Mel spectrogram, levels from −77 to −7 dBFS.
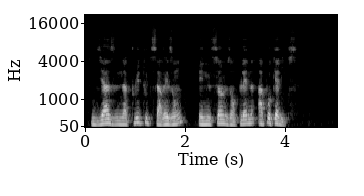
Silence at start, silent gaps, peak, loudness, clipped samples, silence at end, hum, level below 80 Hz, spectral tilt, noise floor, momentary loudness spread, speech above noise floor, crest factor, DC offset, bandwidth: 0.15 s; none; -12 dBFS; -28 LUFS; under 0.1%; 0.85 s; none; -66 dBFS; -7.5 dB/octave; -71 dBFS; 9 LU; 44 dB; 16 dB; under 0.1%; 13 kHz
